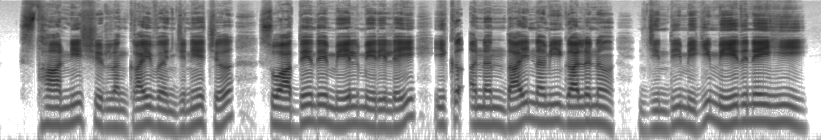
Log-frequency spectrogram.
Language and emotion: Dogri, surprised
